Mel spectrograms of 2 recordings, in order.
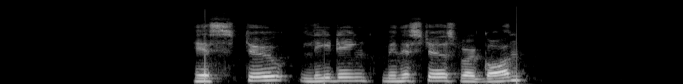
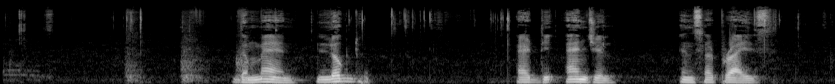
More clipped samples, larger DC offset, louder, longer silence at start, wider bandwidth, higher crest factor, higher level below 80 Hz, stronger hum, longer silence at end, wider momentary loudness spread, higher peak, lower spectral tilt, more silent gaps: neither; neither; about the same, -19 LUFS vs -18 LUFS; first, 1.95 s vs 0.45 s; second, 9.2 kHz vs 16 kHz; about the same, 16 dB vs 20 dB; about the same, -54 dBFS vs -52 dBFS; neither; first, 1.6 s vs 0.6 s; second, 10 LU vs 22 LU; second, -4 dBFS vs 0 dBFS; about the same, -5.5 dB/octave vs -5 dB/octave; neither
